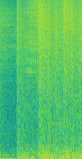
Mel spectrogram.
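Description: Explosions from a movie trailer starring Kevin Hart, Kate Blanchett, Jack Black and Jamie Lee Curtis: a sudden roar of loud explosions kicks in after a brief quiet moment, followed by a continuous rumbling barrage with repeated blasts close together and no voices.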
